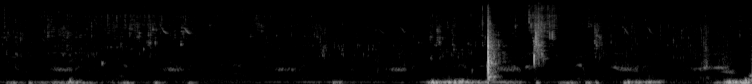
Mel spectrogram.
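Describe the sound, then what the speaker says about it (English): Water is poured into a furrow in a garden seed bed, giving short drips and trickles near at hand, broken by quiet gaps, with a stronger splashing burst toward the end. "pouring the water into the farrow."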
